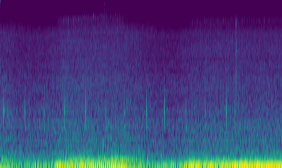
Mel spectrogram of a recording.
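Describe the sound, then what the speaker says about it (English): A Freightliner Cascadia truck engine runs continuously with a deep, steady low rumble and faint periodic ticking, loud and close as if heard from inside the cab, with no voices. "I just have a hard time telling sometimes if my voice is getting kind of drowned out by the truck or not."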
